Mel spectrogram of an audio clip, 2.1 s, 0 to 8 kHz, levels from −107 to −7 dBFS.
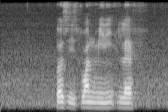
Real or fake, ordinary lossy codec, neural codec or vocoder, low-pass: real; none; none; 7.2 kHz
